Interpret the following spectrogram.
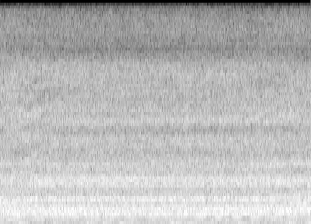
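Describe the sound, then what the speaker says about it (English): Heat gun blowing a steady broadband hiss of hot air onto waxed denim fabric, with a low hum and repeated faint thumps underneath, close and continuous. "now we can take the heat gun or like a blow dryer and kind of get some heat"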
